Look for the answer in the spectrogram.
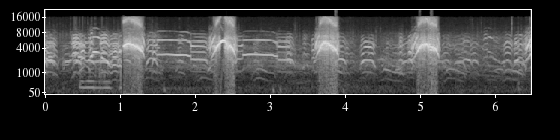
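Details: Eurasian coot of the Asian population: loud, sharp, explosive calls repeating about every 1.3 seconds over a constant background of many overlapping nasal, arched honking calls from a flock.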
